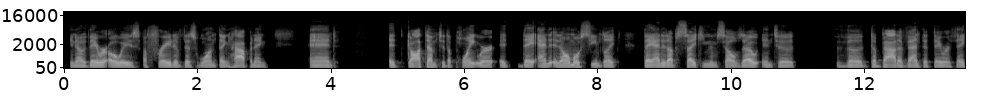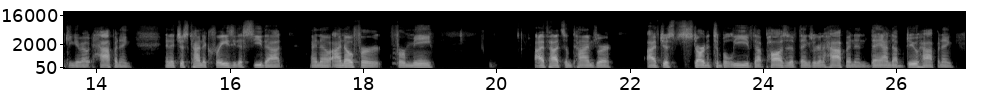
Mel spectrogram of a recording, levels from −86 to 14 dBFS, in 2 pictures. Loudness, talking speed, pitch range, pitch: -28 LUFS, 180 wpm, 95-105 Hz, 95 Hz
